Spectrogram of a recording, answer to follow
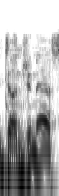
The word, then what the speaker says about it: Dungeness: Dungeness? I say Dungeness. I think both are acceptable.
